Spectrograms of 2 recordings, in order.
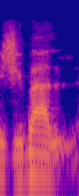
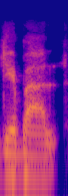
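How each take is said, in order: First: The word begins with a j sound. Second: The word begins with a hard g sound. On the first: "they will not say jibal" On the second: "They say gebal"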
